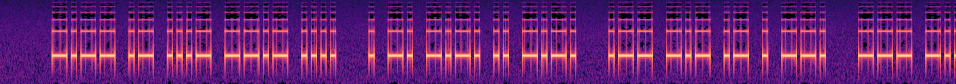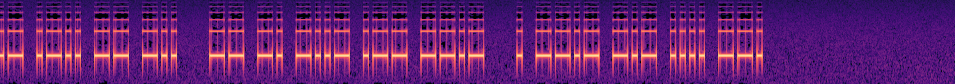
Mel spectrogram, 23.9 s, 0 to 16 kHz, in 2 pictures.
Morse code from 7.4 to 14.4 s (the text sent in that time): WKAEG OXLMD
